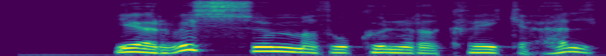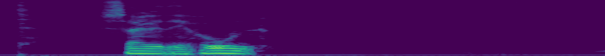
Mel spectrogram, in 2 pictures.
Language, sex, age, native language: Icelandic, male, 30-39, Icelandic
